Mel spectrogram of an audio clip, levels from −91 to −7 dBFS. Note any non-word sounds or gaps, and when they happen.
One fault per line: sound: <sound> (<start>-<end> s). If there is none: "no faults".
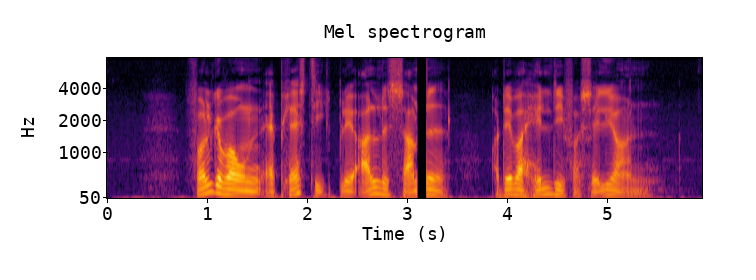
sound: dropout (3.1-3.2 s)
